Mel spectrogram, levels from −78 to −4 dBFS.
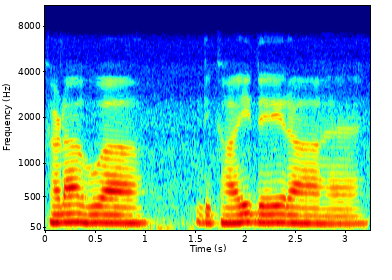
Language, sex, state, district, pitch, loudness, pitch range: Hindi, male, Chandigarh, Chandigarh, 115 Hz, -12 LUFS, 110-120 Hz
